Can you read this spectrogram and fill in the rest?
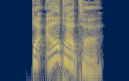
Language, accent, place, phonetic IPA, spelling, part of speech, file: German, Germany, Berlin, [ɡəˈʔaltɐtə], gealterte, adjective, De-gealterte.ogg
- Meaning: inflection of gealtert: 1. strong/mixed nominative/accusative feminine singular 2. strong nominative/accusative plural 3. weak nominative all-gender singular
